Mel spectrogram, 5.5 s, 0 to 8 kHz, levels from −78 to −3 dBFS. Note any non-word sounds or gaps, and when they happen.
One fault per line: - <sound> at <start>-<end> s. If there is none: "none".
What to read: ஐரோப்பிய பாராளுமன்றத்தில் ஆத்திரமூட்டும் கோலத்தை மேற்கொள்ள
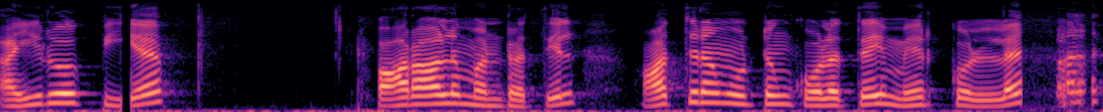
- dropout at 0.6-0.7 s
- laugh at 5.3-5.4 s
